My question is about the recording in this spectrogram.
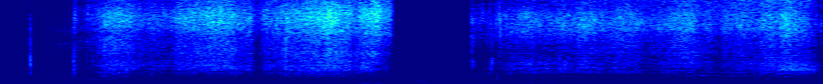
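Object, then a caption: Stack of cork coasters. A small, solid stack of square cork coasters, held in the fingers, is brushed across its surface with a soft paintbrush. A steady, bright, airy hiss of bristles rubbing on cork runs throughout, with a brief quiet gap near the middle before the brushing resumes.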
